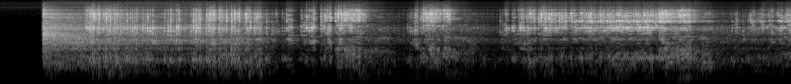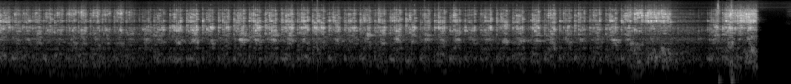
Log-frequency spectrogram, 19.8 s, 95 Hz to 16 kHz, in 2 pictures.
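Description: A 1967 Ford Shelby Mustang GT500 engine starts and revs, a loud, rough, raspy roar that surges and dips through several brief lulls before cutting off near the end, with no talk.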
